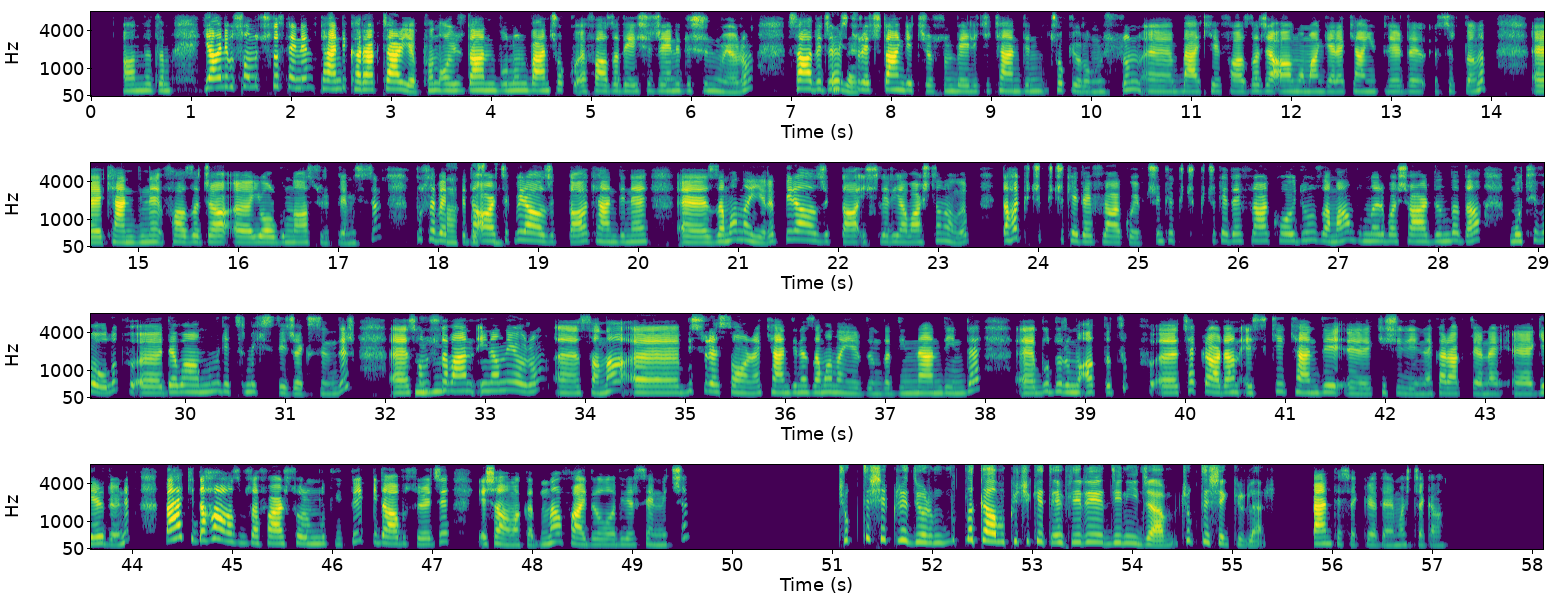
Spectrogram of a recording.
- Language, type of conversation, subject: Turkish, advice, Sürekli erteleme ve son dakika paniklerini nasıl yönetebilirim?
- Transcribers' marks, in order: tapping; other background noise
